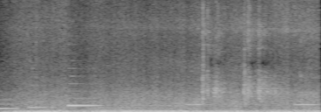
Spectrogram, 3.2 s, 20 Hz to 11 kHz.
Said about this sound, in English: Just off of southbound Mexico 1 in Tijuana, jugglers entertain drivers, and just below the din of traffic, if you listen carefully, you can hear a piano.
